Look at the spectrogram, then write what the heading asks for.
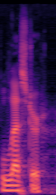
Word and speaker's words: Leicester: Or isn't Sorry, near Leicesters Leicester. Okay. It's pronounced Leicester, if I remember my football correctly.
